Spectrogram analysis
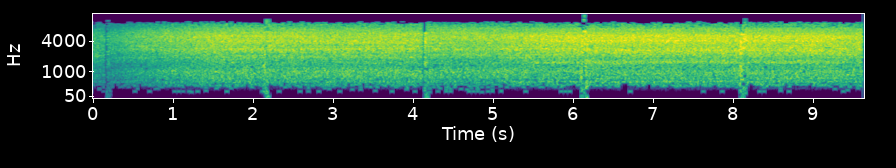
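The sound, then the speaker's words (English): Steady rushing hiss of cold air seeping through a gap into a small aircraft cabin. It is broad, loud and unbroken for the whole stretch, with faint clicks recurring at regular intervals. “Wow, there's tons of cold air seeping in from here. Wow. Yeah, on my side too. Maybe that's the sound that we're hearing over the mics”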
